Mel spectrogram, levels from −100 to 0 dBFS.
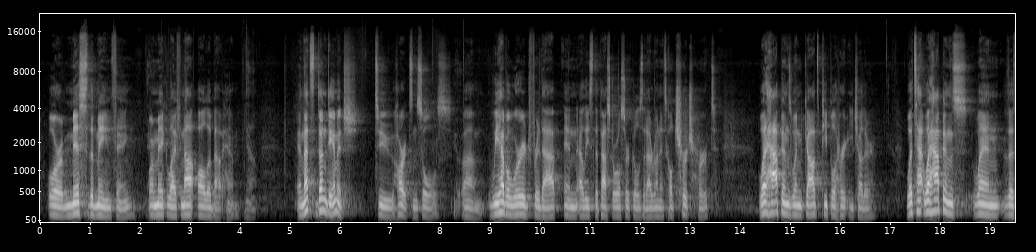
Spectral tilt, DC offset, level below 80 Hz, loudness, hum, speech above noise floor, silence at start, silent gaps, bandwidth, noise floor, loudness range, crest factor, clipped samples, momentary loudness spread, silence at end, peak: -4 dB/octave; under 0.1%; under -90 dBFS; -31 LUFS; none; 38 dB; 0.15 s; none; 16.5 kHz; -69 dBFS; 6 LU; 24 dB; under 0.1%; 17 LU; 0 s; -8 dBFS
